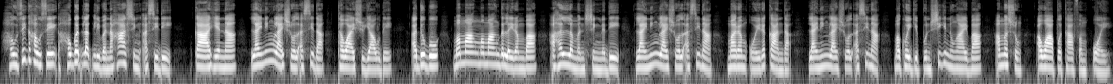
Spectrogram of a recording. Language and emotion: Manipuri, neutral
